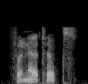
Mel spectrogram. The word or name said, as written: phonetics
